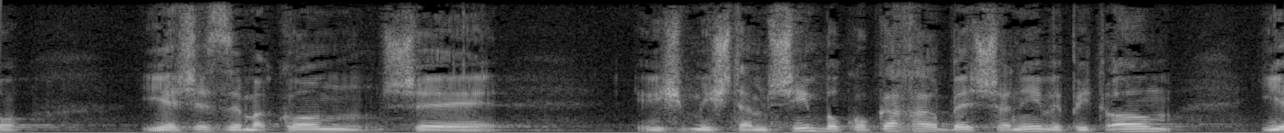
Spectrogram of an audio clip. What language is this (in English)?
Hebrew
